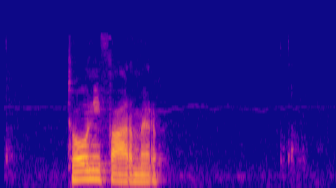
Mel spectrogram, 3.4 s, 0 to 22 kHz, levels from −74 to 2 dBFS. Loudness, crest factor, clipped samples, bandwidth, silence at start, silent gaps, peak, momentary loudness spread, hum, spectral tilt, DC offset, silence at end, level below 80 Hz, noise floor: -18 LUFS; 20 dB; under 0.1%; 11.5 kHz; 0.7 s; none; -2 dBFS; 8 LU; none; -9 dB/octave; under 0.1%; 1.75 s; -54 dBFS; -61 dBFS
